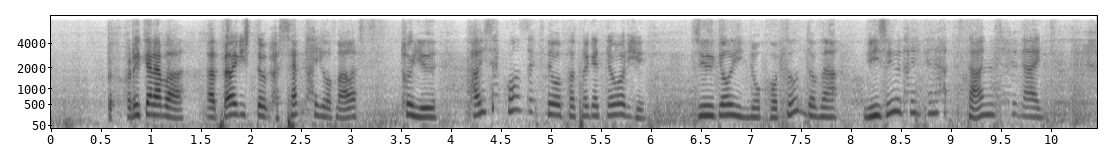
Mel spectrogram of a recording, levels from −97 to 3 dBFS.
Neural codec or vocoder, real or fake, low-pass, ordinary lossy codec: codec, 16 kHz in and 24 kHz out, 0.6 kbps, FocalCodec, streaming, 2048 codes; fake; 7.2 kHz; none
